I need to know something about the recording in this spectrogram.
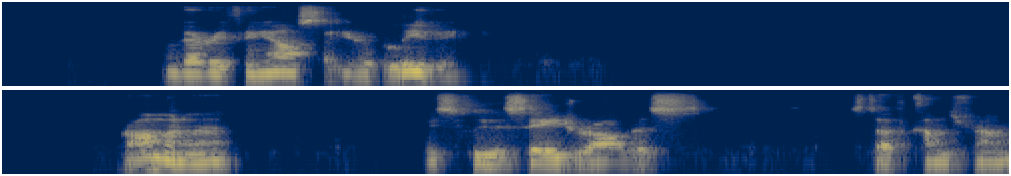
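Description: A young man speaks calmly and close by, in short phrases with pauses.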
